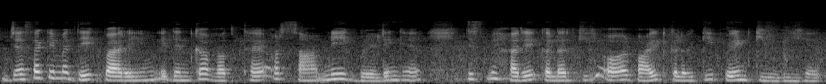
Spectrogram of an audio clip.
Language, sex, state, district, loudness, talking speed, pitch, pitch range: Hindi, female, Delhi, New Delhi, -20 LUFS, 210 wpm, 195 Hz, 180-225 Hz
